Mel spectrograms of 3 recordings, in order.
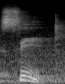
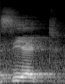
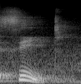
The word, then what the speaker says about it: seat: तो SEAT में ई का उच्चारण होगा, ए का उच्चारण तो नहीं हम करते, हम ये तो नहीं बोलते सीएट या सियाट या सियाट, हम बोलते हैं सीट।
